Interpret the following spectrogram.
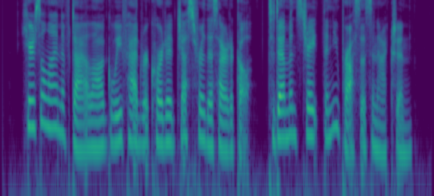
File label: unedited dialogue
